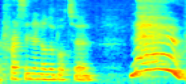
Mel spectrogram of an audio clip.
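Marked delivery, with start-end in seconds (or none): 1.7-2.5 sharp high shout. Acted. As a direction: yell it to stop him. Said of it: "shouted Charlie".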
